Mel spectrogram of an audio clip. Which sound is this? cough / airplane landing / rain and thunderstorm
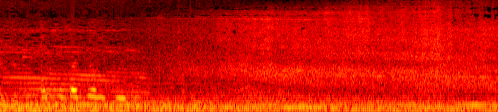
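airplane landing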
